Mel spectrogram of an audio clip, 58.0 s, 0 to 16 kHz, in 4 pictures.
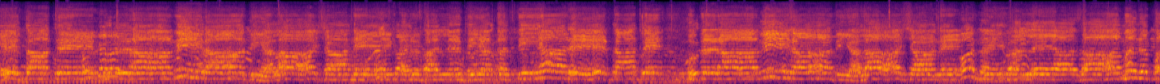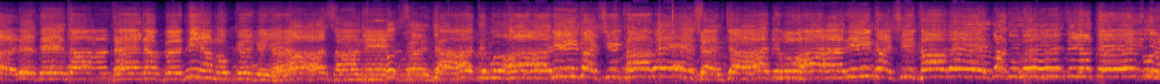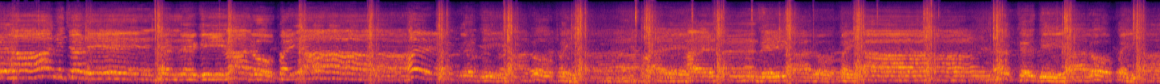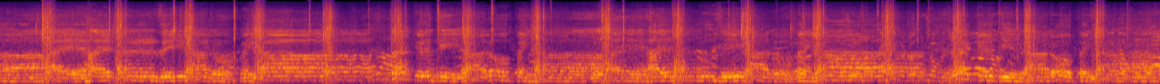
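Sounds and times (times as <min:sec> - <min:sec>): crowd of men chanting: 0:00.0 - 0:58.0
hands slapping chests: 0:30.9 - 0:31.2, 0:31.8 - 0:32.0, 0:33.5 - 0:57.7.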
